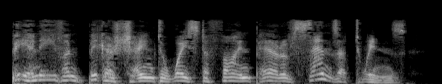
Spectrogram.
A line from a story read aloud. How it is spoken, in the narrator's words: whispered his brother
